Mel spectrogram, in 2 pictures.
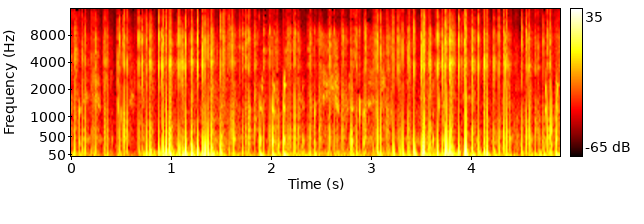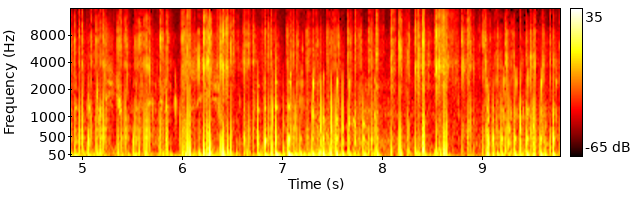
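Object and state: Apple.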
